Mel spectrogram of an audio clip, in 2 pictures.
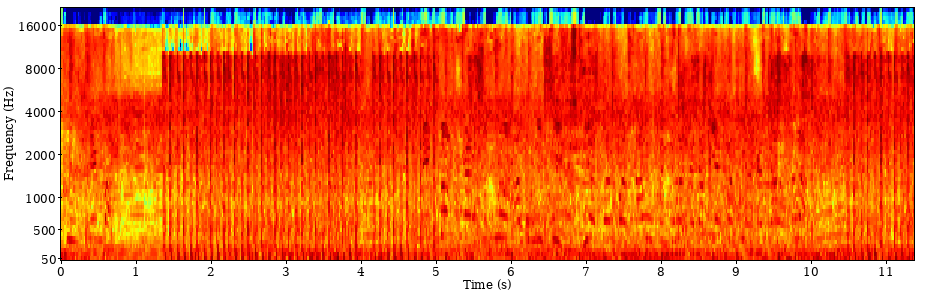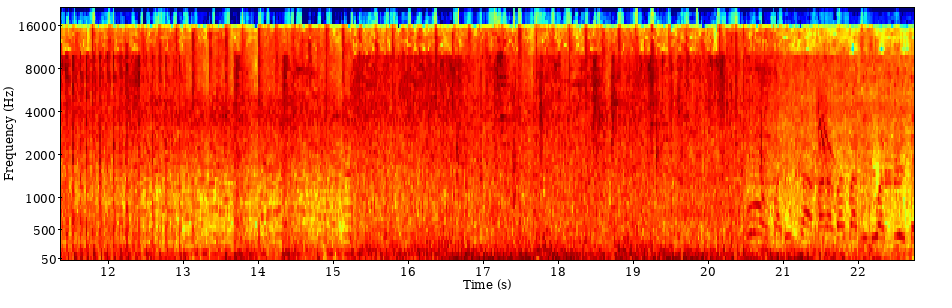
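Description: Loud, dense gunfire and booming cannon blasts rattle continuously, a chaotic barrage with voices shouting underneath, with a countdown order to fire all ammunition.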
